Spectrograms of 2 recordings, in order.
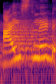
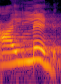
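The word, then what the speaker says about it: island: फॉर एड जी आयरलैंड यहां पर हमें आइसलैंड ऐसा डांस नहीं करना है ऐसा नहीं करना है क्योंकि यहां पर ऐसे साइलेंट तो हम क्या करेंगे इस आइलैंड only if Louis player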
